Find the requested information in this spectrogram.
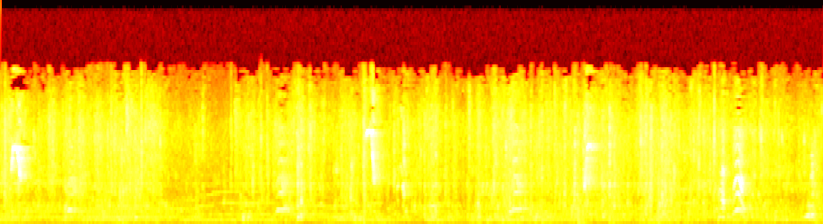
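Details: Smooth-coated otters rough-housing in their pond at Colchester Zoo give short, high squeaks and chirps over steady splashing water.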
